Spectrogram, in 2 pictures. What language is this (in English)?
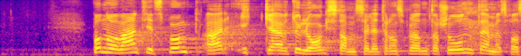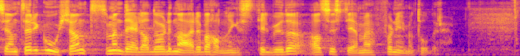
Norwegian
